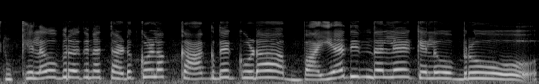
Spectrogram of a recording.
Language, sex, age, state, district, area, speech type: Kannada, female, 18-30, Karnataka, Tumkur, urban, spontaneous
